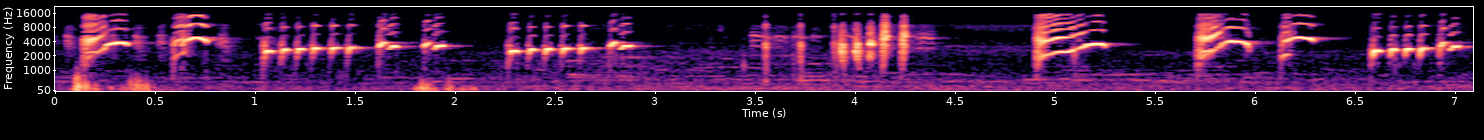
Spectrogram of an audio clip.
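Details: Greater green leafbird singing to set other leafbirds singing: repeated phrases of rapid chirps ending in rising whistles, with sharp descending notes and a few low thuds.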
